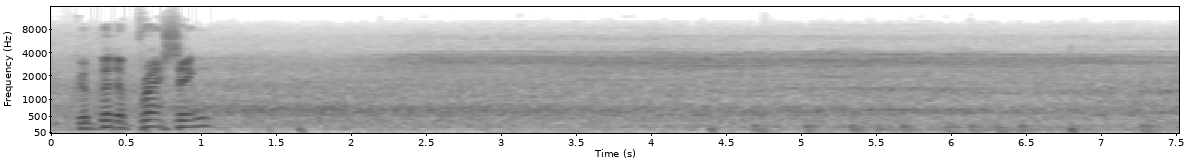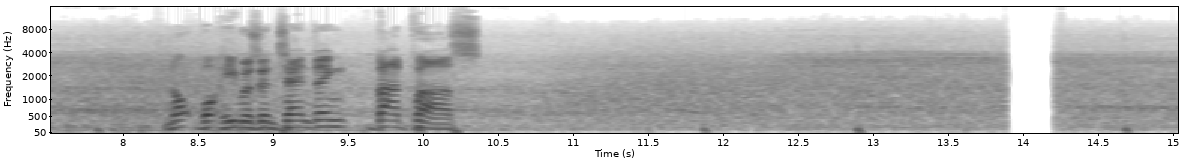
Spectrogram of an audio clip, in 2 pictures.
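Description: A stadium crowd murmurs and cheers steadily in the background.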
